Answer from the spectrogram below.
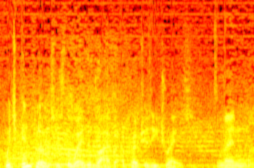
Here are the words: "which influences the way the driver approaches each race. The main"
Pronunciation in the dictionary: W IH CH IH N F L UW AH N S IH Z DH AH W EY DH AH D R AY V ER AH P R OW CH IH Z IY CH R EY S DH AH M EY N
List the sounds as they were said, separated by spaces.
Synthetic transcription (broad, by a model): W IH CH IH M F L UW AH N S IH Z DH AH W EY DH AH D R AY V ER AH P R OW CH IH Z IY CH R EY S DH AH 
